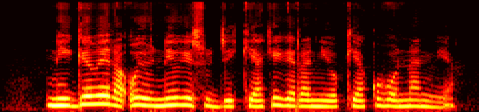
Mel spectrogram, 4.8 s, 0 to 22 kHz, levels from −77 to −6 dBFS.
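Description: Opus compression is audible for the whole speech clip. The sound is rough and grainy, with a noisy texture. Nothing is lost at the top, and content reaches 20.2 kHz. The likely cause is Opus music mode filling starved bands with noise, which fits a bitrate near 24 kbps.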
